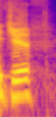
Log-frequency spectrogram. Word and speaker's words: GIF: Do you say GIF? No, because that's stupid. It's a hard G.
